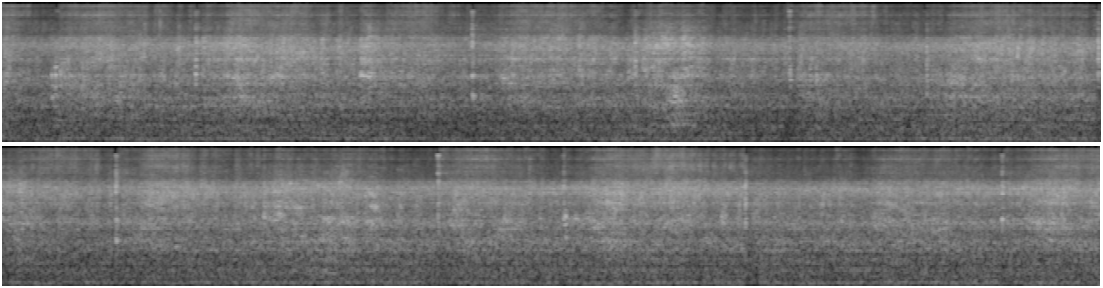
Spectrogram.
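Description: Meat frying in a pan, a steady dense sizzle and crackle holding at an even level throughout with no pauses and no talk over it.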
